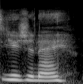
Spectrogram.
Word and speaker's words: Eugenie: May I correct you? – Oh, Beatrice. – It's Eugenie. – Okay. – Hey, that's how you pronounce her name.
